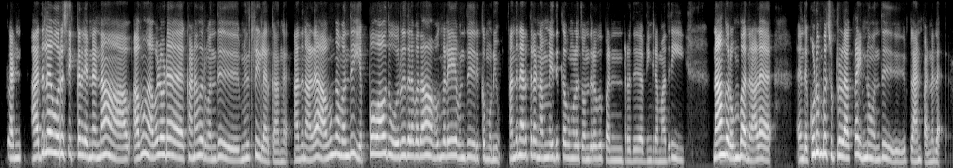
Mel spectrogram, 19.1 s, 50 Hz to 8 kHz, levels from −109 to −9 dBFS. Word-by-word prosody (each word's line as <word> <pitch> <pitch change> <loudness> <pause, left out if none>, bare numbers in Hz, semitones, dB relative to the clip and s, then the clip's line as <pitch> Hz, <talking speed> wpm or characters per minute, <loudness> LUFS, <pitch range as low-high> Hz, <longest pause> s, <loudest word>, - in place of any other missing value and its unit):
கண் 230 0 +2 0.4
அதுல 325 +7 +3 0.2
ஒரு 310 0 +4
சிக்கல் 285 -1 0
என்னன்னா, 250 +3 +3 0.4
அவ் 215 - -4
அவங்க 295 +5 +1
அவளோட 290 +4 +2 0.4
கணவர் 250 +2 0
வந்து 215 +4 -3 0.5
மிலிட்ரில 235 -2 -2
இருக்காங்க. 175 0 -8 0.3
அதனால 210 -1 -2 0.2
அவுங்க 280 +7 0
வந்து 270 +3 +1 0.2
எப்போவாவது 300 +6 +1
ஒரு 250 +2 +1
தடவை 260 -1 +1
தான் 280 +1 +3
அவுங்களே 255 +2 -1 0.2
வந்து 240 +1 -1
இருக்க 230 +1 -5
முடியும். 210 +3 -7 0.2
அந்த 240 - 0
நேரத்தில, 270 0 0
"நம்ம 240 +1 0
எதுக்கு 245 +1 -4
அவுங்கள 230 -1 -3
தொந்தரவு 220 +2 -3
பண்றது?" 195 -1 -7
அப்படீங்கிற 185 +1 -9
மாதிரி. 220 +6 -5 0.8
நாங்க 290 +3 +8
ரொம்ப 240 +3 +2
அதனால, 200 +1 0 0.8
இந்த 210 -1 0
குடும்ப 315 0 +4
சுற்றுலாக்கு 260 +1 +2
இன்னும் 235 -2 +1
வந்து 235 +3 -3 0.5
பிளான் 185 +2 -2
பண்ணல. 180 - -8
240 Hz, 130 wpm, -23 LUFS, 215-270 Hz, 0.8 s, நாங்க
